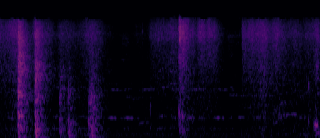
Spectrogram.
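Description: Groceries being handled: a few short knocks and rustles of packaging, the loudest within the first second and a half and one more a little past the middle.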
